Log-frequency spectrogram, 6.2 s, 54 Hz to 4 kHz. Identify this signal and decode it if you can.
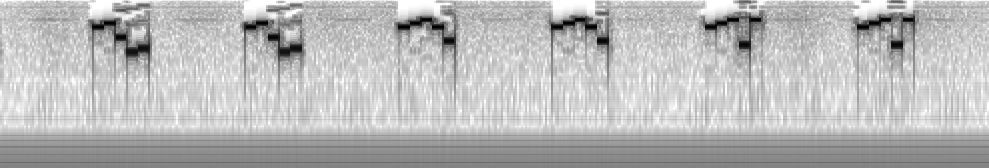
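Five-tone selective call (ZVEI), heard as quick runs of five tones, tones of about 70 ms. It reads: 89512 89512 89084 89084 89030 89030
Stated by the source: ZVEI five-tone selective call received on an SDR.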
